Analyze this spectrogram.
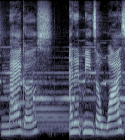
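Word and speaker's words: μάγος: Blue Letter Bible, and that word is Greek, and it's pronounced magos, and it means a wise man or sorcerer.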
